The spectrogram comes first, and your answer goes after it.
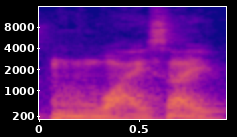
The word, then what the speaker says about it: Wai Sai: My complete name is actually Woo Hwese in Korean. Woo Hwese. That's what I was told, and but my Cantonese name actually is Wai Sai, so it's completely different. But it's the Korean pronunciation is much closer to the Mandarin pronunciation.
